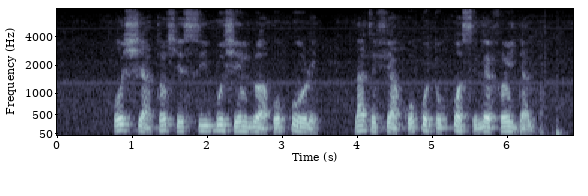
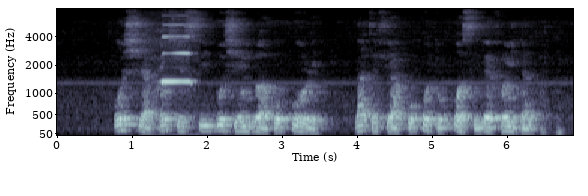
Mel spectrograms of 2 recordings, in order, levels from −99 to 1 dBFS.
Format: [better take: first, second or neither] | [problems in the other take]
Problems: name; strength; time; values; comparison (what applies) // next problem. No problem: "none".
first | background sound (Wind instrument, woodwind instrument); 2 dB above the speech // room echo; dies away in 0.6 s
